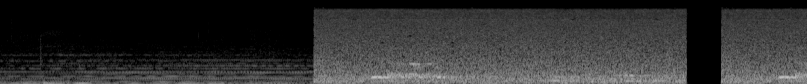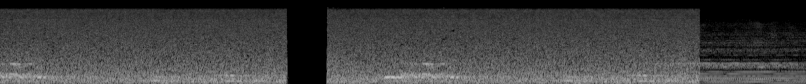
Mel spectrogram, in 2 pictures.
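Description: A psychophony recording: loud, steady hiss of static, played three times with brief silent gaps between, and a faint wavering sing-song voice barely rising out of the noise in each pass.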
